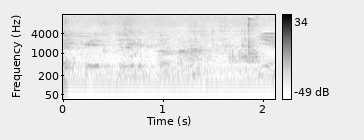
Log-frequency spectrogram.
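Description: Hot water poured from a plastic jug onto coffee grounds in a glass French press, a quiet pour to cover the grounds for the bloom.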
